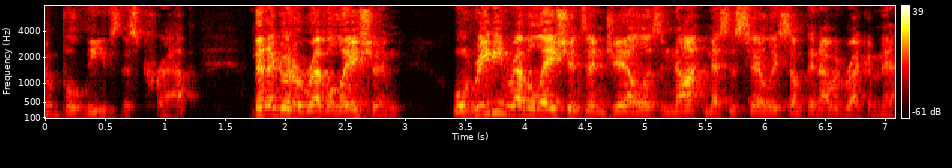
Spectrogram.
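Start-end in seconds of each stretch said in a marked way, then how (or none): 0.0-1.2 mock scoffing laugh, much quieter. Speaker retells laughing at Genesis while reading it in jail, retelling a scoffing laugh. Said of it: "I'm just laughing at it going".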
